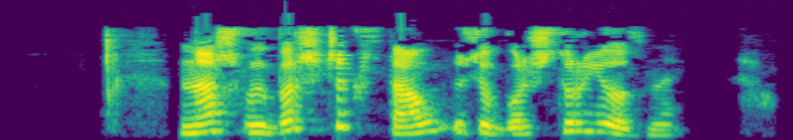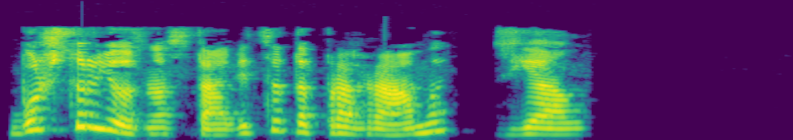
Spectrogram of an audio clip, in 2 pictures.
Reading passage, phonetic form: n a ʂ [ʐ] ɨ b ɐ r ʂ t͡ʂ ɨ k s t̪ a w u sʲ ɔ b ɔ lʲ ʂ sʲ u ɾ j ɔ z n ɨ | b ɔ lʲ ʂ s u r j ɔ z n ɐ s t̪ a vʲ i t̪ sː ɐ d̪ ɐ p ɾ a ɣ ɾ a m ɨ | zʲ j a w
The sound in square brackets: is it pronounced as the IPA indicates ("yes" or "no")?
no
